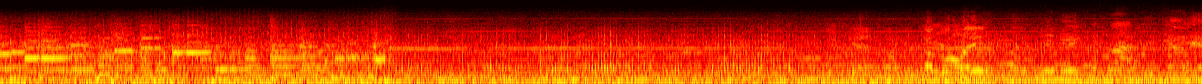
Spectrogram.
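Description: Plucked-string music for the first few seconds gives way to the steady drone of a helicopter's engine and rotor. People's voices come in over the drone in the last few seconds.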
